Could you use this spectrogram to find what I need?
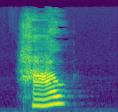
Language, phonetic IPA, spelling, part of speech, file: English, [həu̯], how, adverb / conjunction / interjection / noun, En-uk-how.ogg
- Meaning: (adverb) 1. To what degree or extent 2. In what manner 3. In what manner: By what means 4. In what manner: With overtones of why, for what reason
